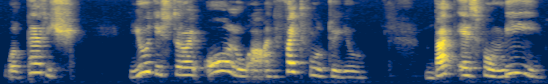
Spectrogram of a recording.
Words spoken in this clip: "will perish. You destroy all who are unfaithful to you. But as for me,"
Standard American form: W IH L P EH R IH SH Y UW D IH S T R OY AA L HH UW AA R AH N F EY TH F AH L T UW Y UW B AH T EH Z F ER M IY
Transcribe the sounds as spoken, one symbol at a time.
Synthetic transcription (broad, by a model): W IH L P EH R IH SH Y UW D IH S T R OY AA L HH UW AA R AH N F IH T F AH L T UW Y UW B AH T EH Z F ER M IY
